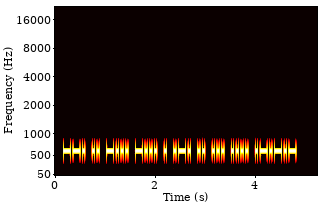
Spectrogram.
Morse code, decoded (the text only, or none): GIBBERISH.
